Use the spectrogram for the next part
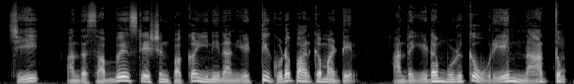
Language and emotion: Tamil, disgusted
